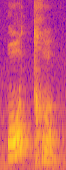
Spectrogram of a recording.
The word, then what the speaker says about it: autre: Então, vamos começar aqui com o conjunto A, U, o conjunto das vogais AU, AU, em francês, e que o som é O. Então, como nos exemplos que eu tenho aqui, autre, autre, Auguste, aussi.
